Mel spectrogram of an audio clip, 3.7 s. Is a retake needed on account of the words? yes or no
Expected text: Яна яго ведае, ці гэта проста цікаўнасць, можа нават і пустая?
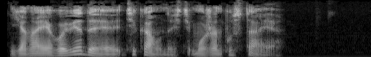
yes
